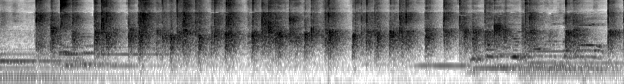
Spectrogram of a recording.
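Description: A church congregation claps together to acclaim Jesus, a lively rhythmic applause of many hands that continues steadily under a singing or talking voice and background music.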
